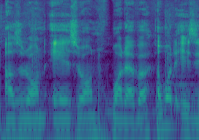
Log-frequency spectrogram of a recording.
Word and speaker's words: Azeron: And it's called the Azerum. Well, I think it's pronounced azeron, whatever.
